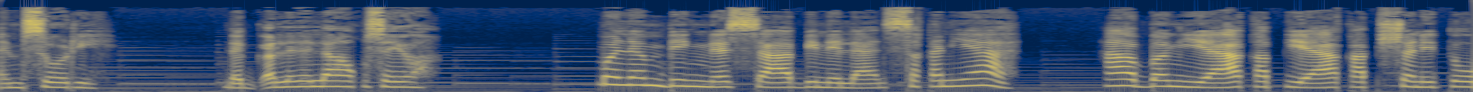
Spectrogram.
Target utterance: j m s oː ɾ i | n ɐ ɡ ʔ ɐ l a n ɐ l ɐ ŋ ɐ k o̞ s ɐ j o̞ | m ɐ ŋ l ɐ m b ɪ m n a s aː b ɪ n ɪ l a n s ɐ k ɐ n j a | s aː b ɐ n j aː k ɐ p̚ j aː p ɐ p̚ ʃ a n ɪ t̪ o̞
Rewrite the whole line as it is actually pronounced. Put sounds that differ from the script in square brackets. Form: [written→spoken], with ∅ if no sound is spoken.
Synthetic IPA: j m s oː ɾ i | n ɐ ɡ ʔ ɐ l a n ɐ l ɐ ŋ ɐ k o̞ s ɐ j o̞ | m ɐ [ŋ→∅] l ɐ m b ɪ [m→ŋ] n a s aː b ɪ n ɪ l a n s ɐ k ɐ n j a | [s→h] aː b ɐ [n→ŋ] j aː k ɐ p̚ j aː [p→k] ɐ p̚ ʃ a n ɪ t̪ o̞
